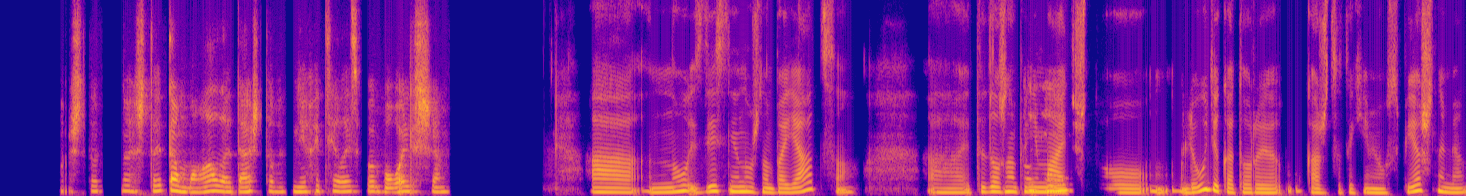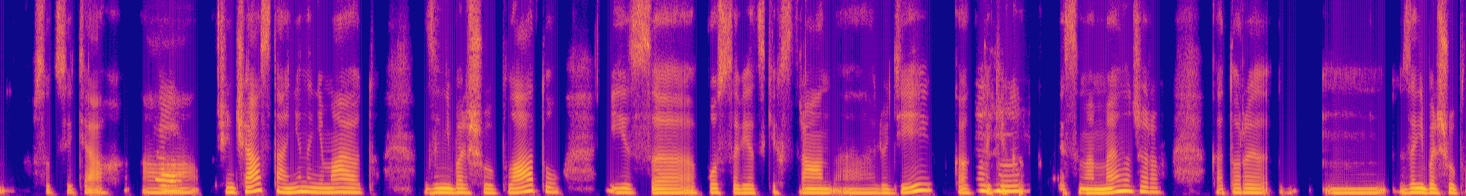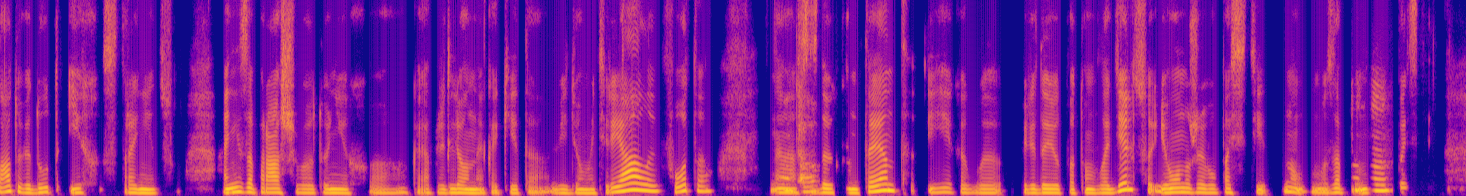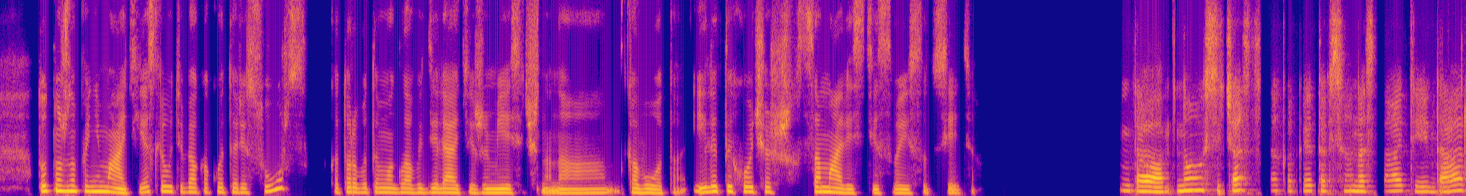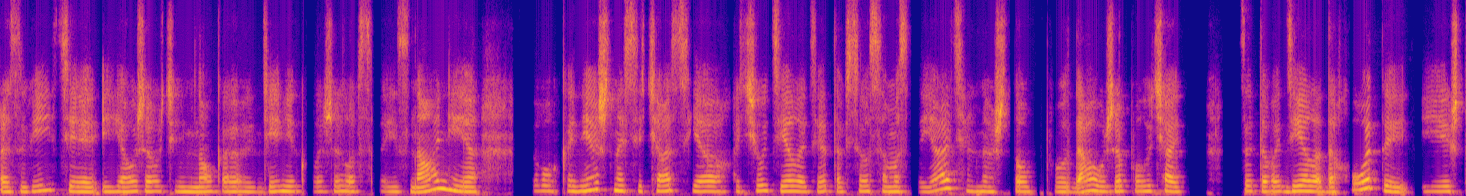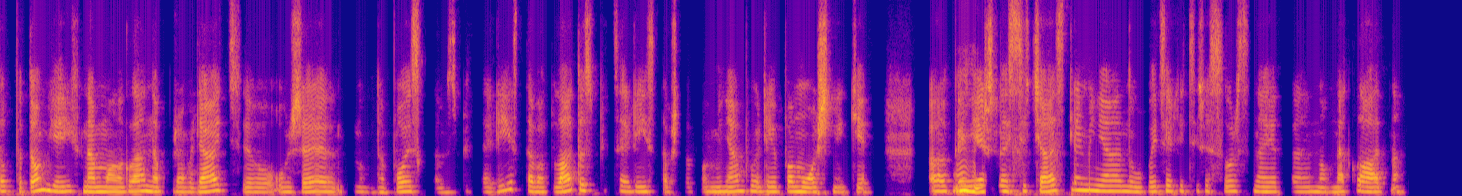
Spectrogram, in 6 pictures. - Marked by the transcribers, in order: none
- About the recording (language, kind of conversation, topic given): Russian, advice, Что делать, если из-за перфекционизма я чувствую себя ничтожным, когда делаю что-то не идеально?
